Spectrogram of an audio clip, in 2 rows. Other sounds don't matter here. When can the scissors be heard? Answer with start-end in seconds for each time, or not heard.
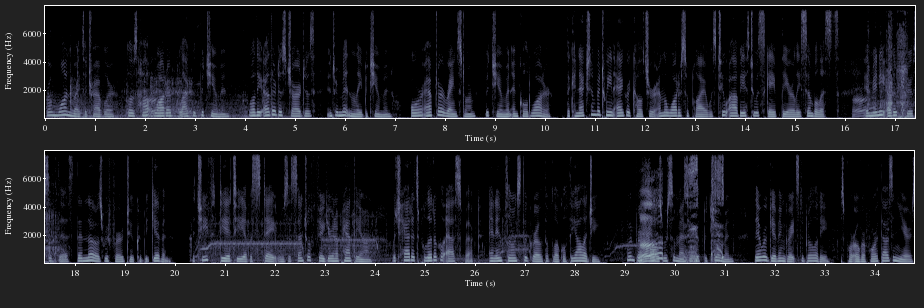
16.4-17.7.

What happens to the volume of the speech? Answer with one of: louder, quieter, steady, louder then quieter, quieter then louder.
steady.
